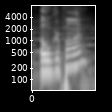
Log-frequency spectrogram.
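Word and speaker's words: Ogerpon: Ogre pawn.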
